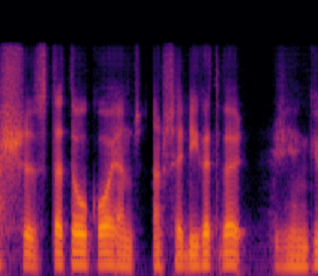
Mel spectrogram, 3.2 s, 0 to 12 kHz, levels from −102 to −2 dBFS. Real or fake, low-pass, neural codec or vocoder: fake; 7.2 kHz; codec, 16 kHz, about 1 kbps, DyCAST, with the encoder's durations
